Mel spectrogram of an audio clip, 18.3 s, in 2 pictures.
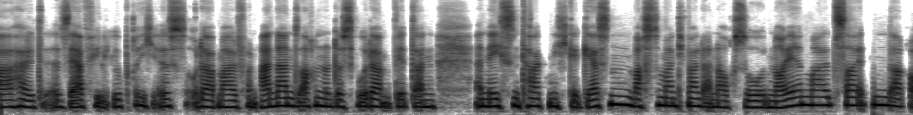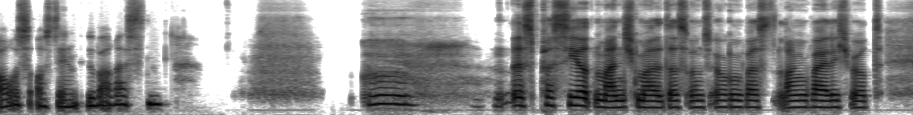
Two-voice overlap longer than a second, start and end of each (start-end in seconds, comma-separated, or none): none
